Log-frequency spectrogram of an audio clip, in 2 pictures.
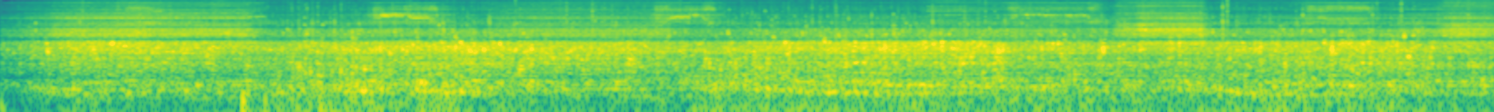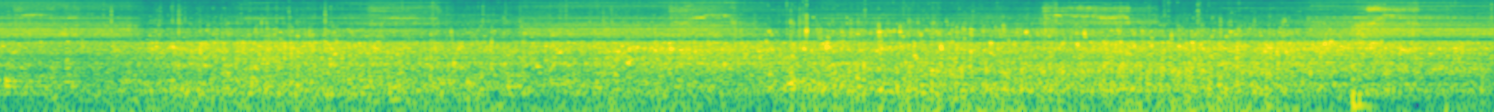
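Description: Scuba divers' regulator breathing heard underwater: a steady muffled wash of bubbling, with hissing breaths and exhaled bubble bursts recurring every few seconds.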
